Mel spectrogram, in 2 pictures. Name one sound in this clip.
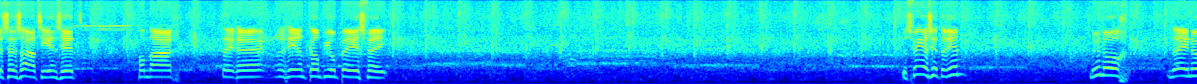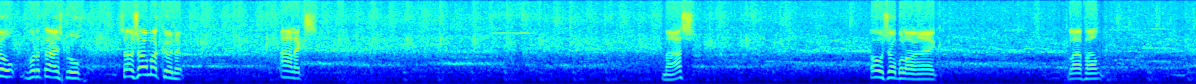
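A large crowd murmurs steadily in an open stadium.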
